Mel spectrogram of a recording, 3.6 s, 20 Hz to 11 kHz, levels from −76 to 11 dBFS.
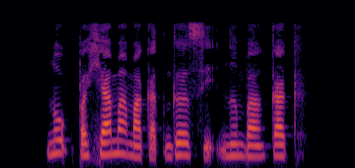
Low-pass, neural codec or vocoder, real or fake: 7.2 kHz; none; real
